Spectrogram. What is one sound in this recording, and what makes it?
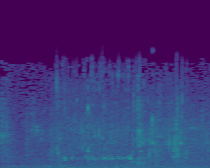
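Tea trickles into a cup.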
